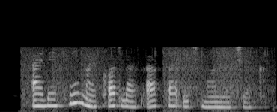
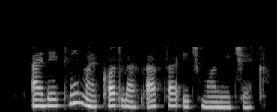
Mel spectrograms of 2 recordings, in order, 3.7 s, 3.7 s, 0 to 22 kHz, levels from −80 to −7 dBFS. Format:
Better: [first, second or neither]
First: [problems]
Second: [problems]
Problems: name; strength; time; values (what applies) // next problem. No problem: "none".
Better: second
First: background sound (Gunshot, gunfire); 16 dB below the speech // room echo; dies away in 0.3 s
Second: none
